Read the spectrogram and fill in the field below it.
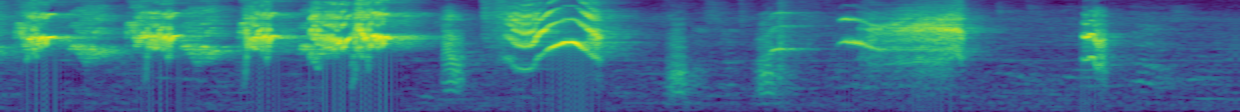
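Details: Javan myna (jalak kebo) song from a training recording: dense, harsh chatter at the start, then a looping whistled slur and a raspy burst, fading to sparse chips.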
